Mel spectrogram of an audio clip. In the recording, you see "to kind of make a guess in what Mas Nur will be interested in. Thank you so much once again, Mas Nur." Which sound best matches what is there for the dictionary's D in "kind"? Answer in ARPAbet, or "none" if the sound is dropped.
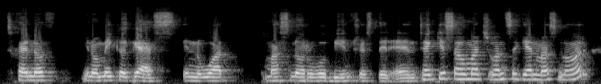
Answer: D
